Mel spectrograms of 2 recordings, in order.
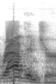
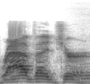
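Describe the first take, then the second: First: An n sound comes before the g. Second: No n sound comes before the g. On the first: The speaker calls it wrong. "not Ravenger" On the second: The speaker calls it right. "but Ravager"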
